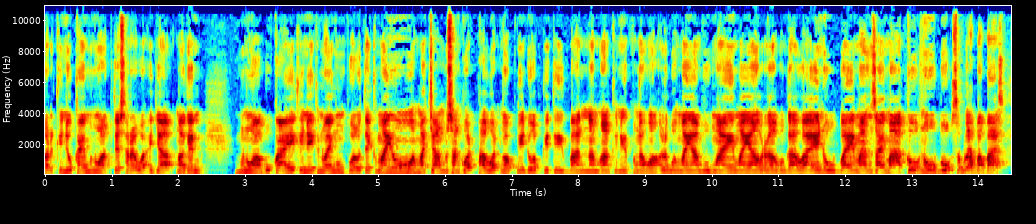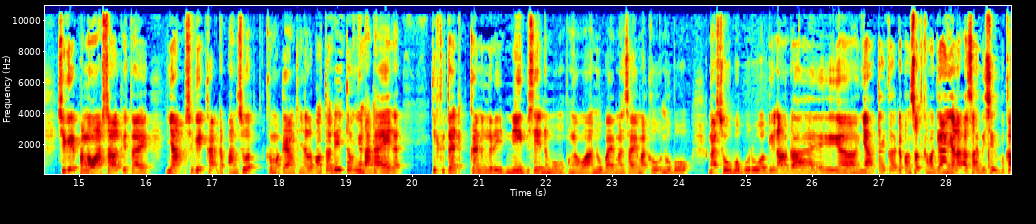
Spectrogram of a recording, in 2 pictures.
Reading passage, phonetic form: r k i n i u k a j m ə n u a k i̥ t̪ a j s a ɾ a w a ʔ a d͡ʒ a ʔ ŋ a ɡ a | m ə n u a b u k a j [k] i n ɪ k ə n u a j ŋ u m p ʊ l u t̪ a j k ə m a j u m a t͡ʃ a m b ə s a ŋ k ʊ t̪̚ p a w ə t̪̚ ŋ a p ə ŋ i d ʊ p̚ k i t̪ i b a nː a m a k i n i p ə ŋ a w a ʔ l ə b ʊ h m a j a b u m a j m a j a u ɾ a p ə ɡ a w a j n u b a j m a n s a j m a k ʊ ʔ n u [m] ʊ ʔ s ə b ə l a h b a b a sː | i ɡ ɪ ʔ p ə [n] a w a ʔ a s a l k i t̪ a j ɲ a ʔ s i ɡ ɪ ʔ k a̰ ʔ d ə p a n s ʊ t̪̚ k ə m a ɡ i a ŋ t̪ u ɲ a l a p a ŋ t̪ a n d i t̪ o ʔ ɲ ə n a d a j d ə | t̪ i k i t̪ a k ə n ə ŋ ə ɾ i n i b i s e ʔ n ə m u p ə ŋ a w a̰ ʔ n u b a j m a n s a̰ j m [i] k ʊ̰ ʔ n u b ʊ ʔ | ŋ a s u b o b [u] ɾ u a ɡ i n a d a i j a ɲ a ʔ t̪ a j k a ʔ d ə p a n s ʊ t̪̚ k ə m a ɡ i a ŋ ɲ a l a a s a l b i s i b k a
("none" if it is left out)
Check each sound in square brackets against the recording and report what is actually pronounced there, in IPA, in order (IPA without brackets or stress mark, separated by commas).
k, b, ŋ, a, u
